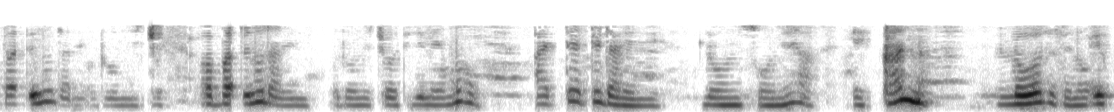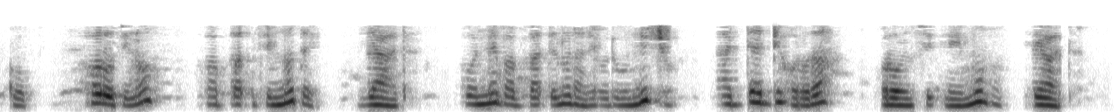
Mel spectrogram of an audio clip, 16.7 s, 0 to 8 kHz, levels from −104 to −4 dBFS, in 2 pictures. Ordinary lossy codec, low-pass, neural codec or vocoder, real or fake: AAC, 16 kbps; 7.2 kHz; codec, 16 kHz in and 24 kHz out, 2.2 kbps, FireRedTTS-2 codec; fake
